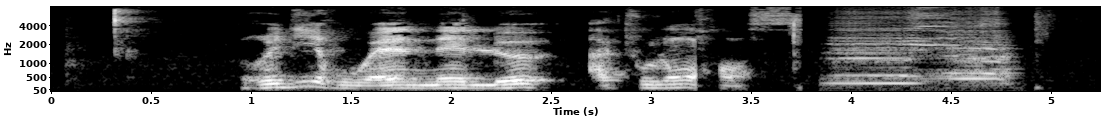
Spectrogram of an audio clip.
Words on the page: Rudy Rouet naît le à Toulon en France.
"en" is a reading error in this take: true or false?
true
